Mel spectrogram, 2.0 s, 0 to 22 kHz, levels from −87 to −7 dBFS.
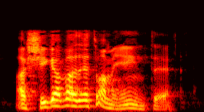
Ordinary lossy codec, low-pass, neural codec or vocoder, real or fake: MP3, 96 kbps; 7.2 kHz; none; real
